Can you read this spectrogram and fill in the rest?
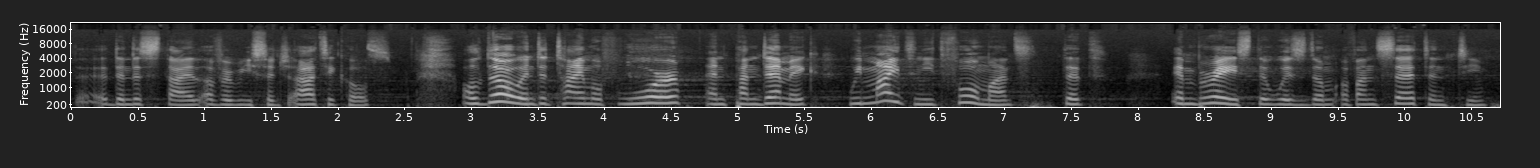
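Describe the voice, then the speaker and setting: A woman with a Polish accent, a conference speaker, reading a prepared lecture in a measured, deliberate way. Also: a little high, big-room sound. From Poland. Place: large conference hall.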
